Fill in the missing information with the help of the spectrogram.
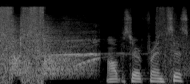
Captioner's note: sirens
